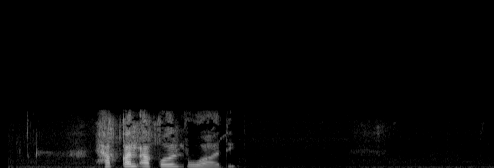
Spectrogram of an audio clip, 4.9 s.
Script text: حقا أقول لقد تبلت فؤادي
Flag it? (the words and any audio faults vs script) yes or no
yes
